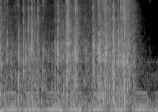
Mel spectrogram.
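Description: Brown paper bag rustling and crinkling with many small crackles as hands open it and reach inside.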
